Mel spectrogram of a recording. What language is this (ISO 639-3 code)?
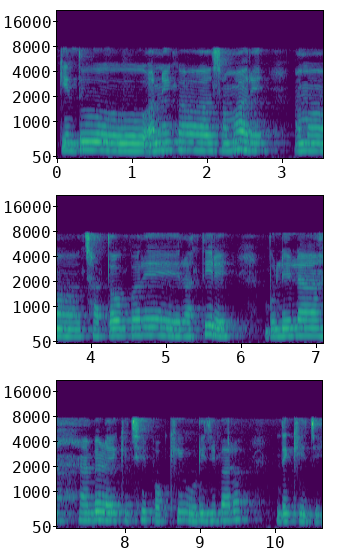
ori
